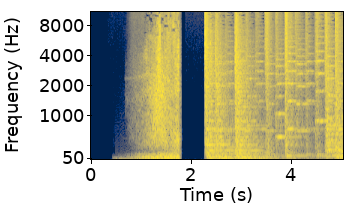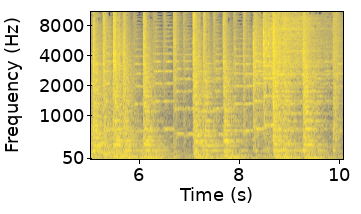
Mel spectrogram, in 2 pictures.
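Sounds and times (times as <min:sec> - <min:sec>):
whoosh sound effect: 0:00.6 - 0:01.8.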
